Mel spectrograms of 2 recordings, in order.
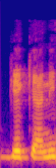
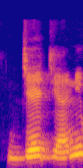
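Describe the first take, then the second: First: The letter begins with a g sound. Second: The letter begins with a j sound. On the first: This is the traditional everyday reading. "आप लोग उसको ज्ञ ज्ञानी भी पढ़ सकते हैं, कोई दिक्कत नहीं है" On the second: This is the pure Sanskrit reading. "शुद्ध रूप से अगर संस्कृत की बात करें तो उसको जय ज्ञानी बोला जाता है"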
